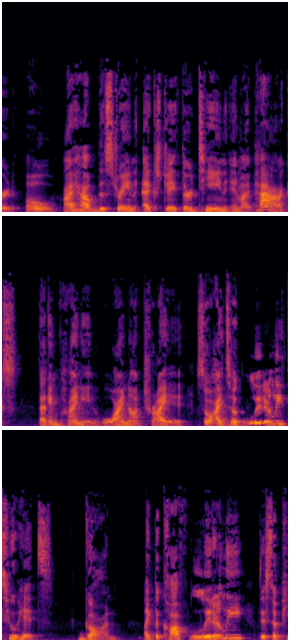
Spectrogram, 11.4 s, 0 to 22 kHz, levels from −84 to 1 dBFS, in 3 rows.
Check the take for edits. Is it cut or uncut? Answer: cut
